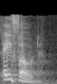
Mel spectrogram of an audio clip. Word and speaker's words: ephod: Now, I mentioned this before that we typically call it, in fact, let's just find out how you would pronounce that. Ephod. That's the way I pronounce it. But I went to the Hebrew and I thought, well, I'm just going to do it with the vowel pointings in Hebrew. And literally, ephod or ephod, when you say ephod, you're speaking Hebrew because this is a transliteration of it.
